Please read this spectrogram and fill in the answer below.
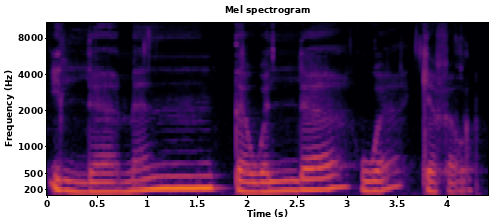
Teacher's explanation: را ساکن پر را کو ہیوی کریں گے کیونکہ اس سے پہلے ہے فتحہ اور ہم را کو ساکن کر کے رک رہے ہیں.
